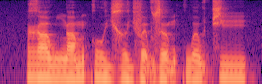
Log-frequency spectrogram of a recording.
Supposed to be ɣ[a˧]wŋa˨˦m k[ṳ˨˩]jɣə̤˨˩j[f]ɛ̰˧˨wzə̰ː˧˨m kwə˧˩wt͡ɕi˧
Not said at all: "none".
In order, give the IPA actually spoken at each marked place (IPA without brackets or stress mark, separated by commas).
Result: a˧, o̤˨˩, v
